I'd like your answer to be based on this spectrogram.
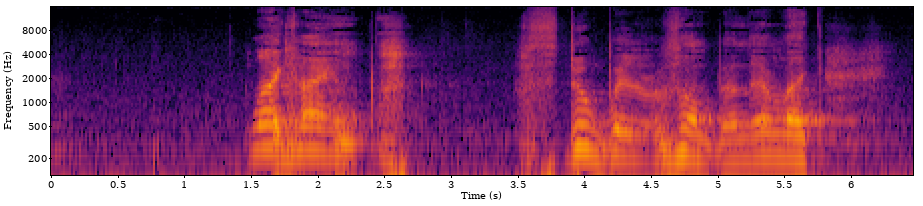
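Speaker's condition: Cerebral palsy; wheelchair user

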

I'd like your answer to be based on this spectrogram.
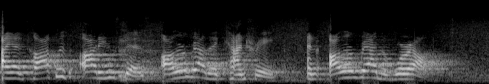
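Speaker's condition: Down syndrome; speech problems

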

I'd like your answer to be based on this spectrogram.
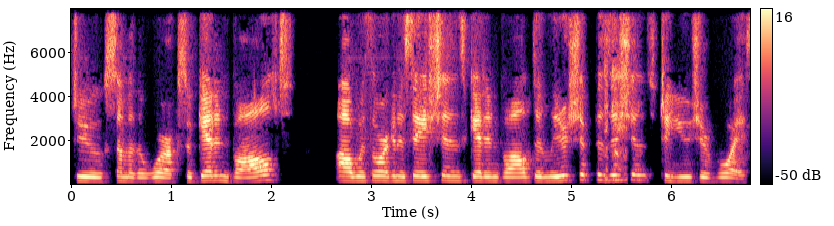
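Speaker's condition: No condition

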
